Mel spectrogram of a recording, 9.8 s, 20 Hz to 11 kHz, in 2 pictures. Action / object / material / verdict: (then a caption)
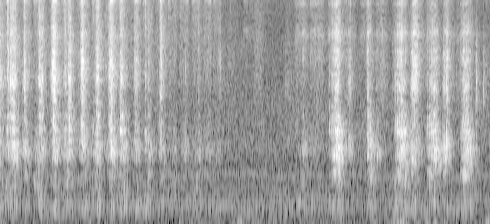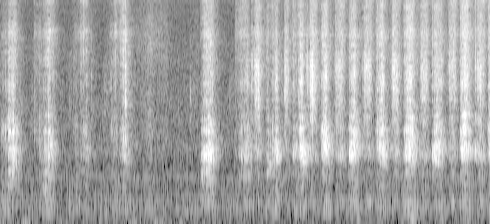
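scrape / black-coated scratch-art card scratched with a wooden stylus / coated paper / none. A wooden stylus scratches the coating of a flat black-coated scratch-art card in quick, rhythmic strokes, making dry, bright rasping sounds centered around 1 kHz. The scratching comes in fast bursts, with brief quiet pauses around the 2–3 second and 5–6 second marks before resuming steadily to the end.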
